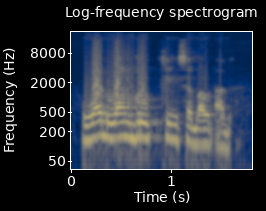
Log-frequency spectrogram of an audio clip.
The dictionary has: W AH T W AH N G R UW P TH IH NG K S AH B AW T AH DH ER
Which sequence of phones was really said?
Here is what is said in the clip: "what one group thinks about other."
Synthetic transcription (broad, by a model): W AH T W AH N G R UW P T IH NG K S AH B AW T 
